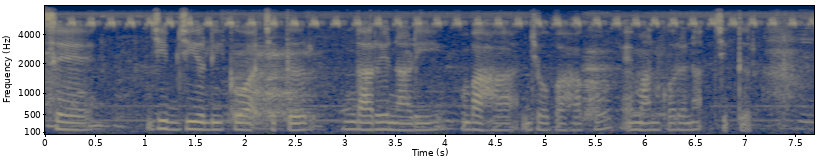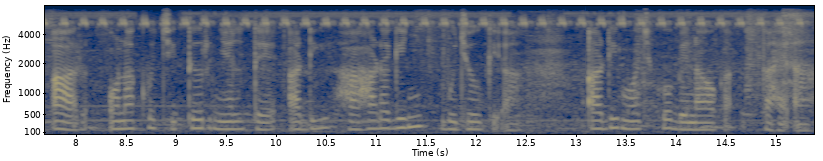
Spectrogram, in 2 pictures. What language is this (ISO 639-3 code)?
sat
